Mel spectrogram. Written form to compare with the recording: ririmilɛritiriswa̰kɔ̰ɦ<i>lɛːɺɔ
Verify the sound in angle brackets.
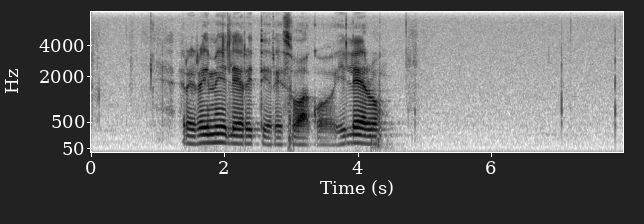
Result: correct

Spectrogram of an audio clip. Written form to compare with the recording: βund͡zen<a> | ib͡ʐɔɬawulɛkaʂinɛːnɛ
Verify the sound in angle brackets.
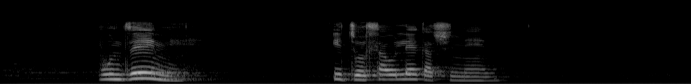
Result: incorrect: i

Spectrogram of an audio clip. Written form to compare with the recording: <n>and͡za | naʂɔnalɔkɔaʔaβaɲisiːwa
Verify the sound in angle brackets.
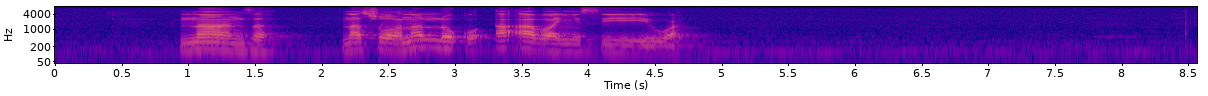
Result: correct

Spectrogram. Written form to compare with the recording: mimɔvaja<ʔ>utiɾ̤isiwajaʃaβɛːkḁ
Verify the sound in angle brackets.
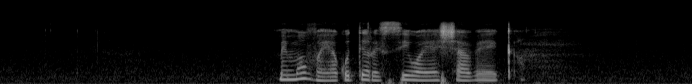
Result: incorrect: k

